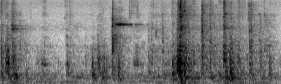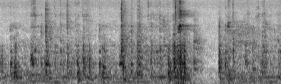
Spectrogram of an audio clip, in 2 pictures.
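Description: A sewing machine stitches a line along the pocket of a leather-look saddle bag, its motor whirring steadily with rapid mechanical clicks and small thumps, close and moderately loud, no voices.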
